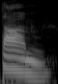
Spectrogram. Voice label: "dam3", Taiwanese

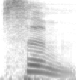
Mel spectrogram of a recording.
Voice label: "siim4", Taiwanese

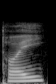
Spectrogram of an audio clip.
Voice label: "tuei5", taiwanese

